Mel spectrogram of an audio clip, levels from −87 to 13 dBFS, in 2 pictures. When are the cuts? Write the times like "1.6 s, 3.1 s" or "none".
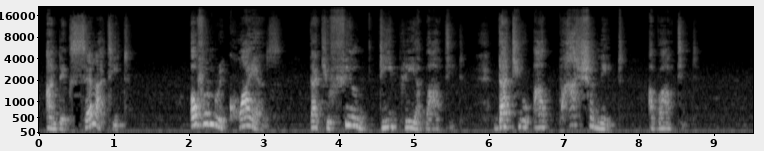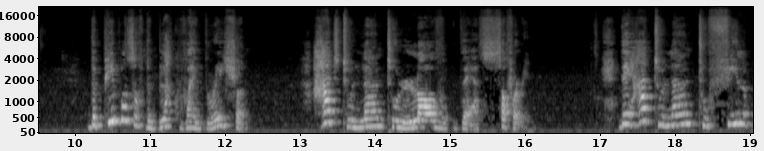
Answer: none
